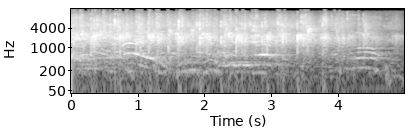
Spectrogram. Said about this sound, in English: Oh, let's clap our hands together. Thank the Lord together.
